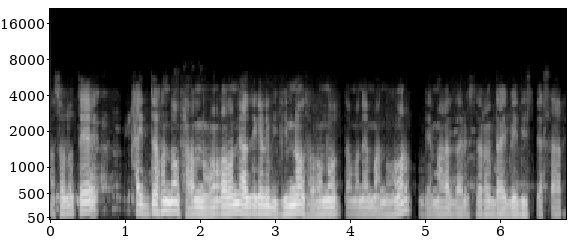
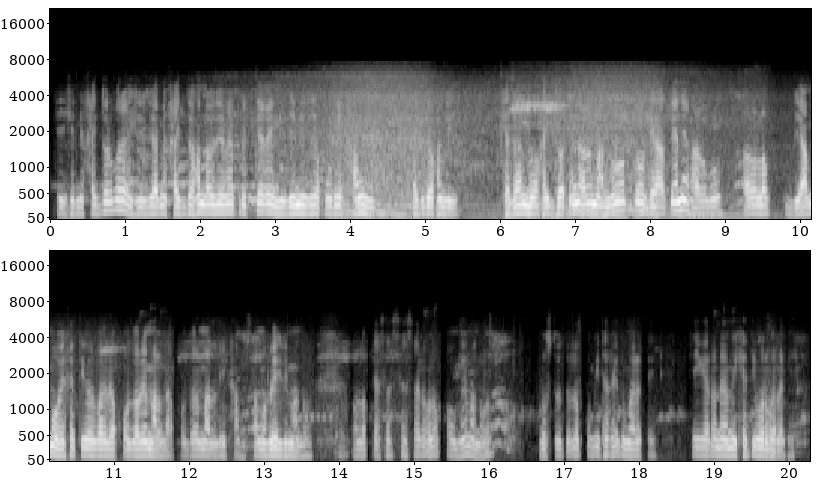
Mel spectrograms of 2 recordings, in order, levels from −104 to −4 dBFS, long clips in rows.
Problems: background sounds at intervals, background conversations at intervals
